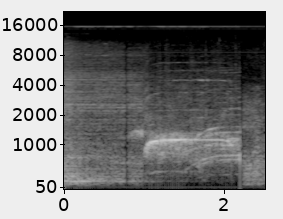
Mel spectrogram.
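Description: An electric guitar squeals with feedback.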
